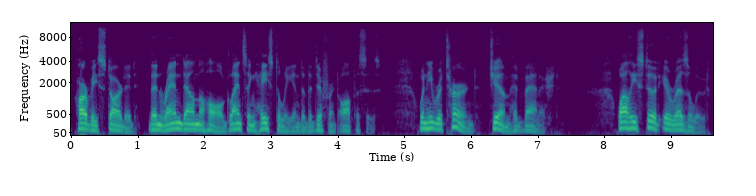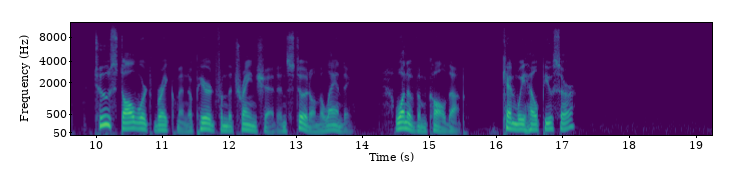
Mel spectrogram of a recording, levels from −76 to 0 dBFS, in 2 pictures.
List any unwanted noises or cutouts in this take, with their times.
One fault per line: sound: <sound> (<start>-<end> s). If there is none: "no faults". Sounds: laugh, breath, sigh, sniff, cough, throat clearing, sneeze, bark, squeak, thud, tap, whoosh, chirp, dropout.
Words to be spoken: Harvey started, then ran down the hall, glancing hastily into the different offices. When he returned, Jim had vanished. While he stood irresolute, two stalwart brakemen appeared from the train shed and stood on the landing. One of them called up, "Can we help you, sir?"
no faults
